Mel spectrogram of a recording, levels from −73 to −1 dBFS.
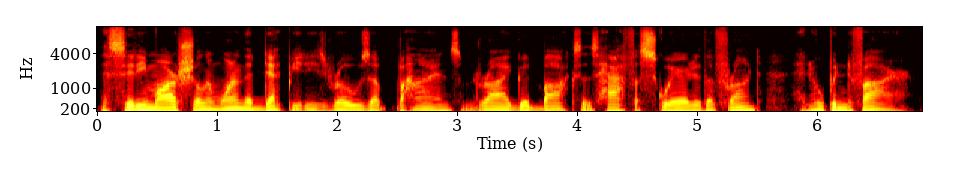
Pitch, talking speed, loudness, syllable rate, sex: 105 Hz, 210 wpm, -19 LUFS, 5.3 syllables/s, male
